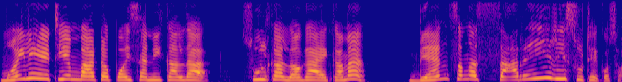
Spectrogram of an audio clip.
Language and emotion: Nepali, angry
